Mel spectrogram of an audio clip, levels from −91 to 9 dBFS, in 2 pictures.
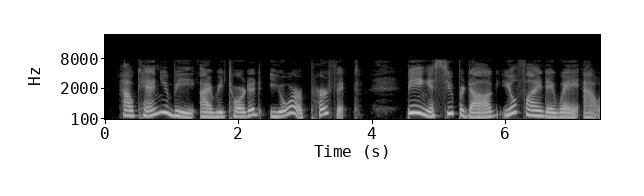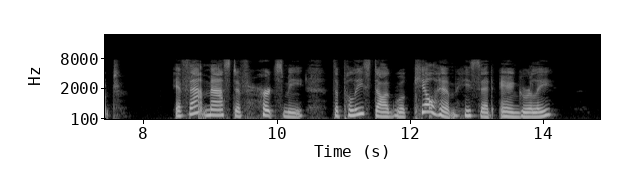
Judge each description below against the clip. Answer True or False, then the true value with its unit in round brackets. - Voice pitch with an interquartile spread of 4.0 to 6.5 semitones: True (5.5 semitones)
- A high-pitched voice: True (200 Hz)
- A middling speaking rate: False (125 wpm)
